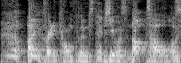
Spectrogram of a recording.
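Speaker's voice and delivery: riled-up, worked-up, heated delivery. Asked to do it again, the speaker repeats their earlier tone: re-enacting being worked up. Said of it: "Ooh! Do it again".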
